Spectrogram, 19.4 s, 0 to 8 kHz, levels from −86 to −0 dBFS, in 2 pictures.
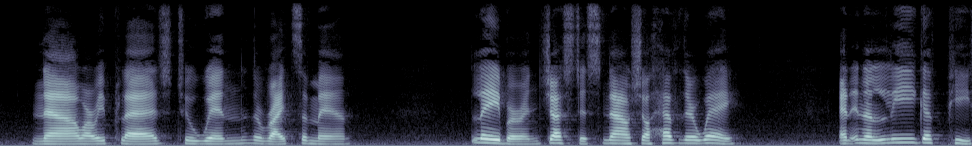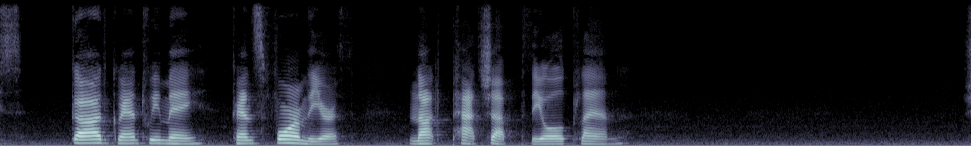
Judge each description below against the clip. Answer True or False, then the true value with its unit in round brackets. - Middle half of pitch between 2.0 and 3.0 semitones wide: False (3.7 semitones)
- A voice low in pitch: False (160 Hz)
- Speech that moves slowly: True (100 wpm)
